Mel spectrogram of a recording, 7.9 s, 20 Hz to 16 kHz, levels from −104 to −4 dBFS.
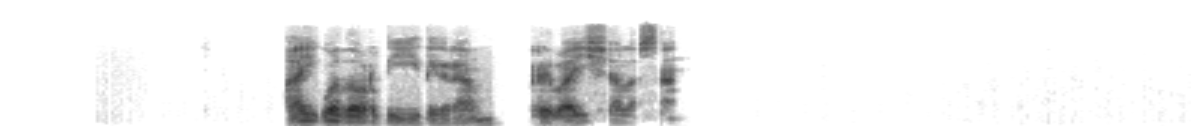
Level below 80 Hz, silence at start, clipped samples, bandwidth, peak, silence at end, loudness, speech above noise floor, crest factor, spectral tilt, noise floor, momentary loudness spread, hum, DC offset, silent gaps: -78 dBFS; 1.9 s; under 0.1%; 7.4 kHz; -14 dBFS; 3.45 s; -32 LUFS; over 58 dB; 22 dB; -2 dB/octave; under -90 dBFS; 11 LU; none; under 0.1%; 3.48-3.52 s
